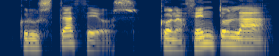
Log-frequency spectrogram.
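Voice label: "CRUSTÁCEOS", Spanish; mekanta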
